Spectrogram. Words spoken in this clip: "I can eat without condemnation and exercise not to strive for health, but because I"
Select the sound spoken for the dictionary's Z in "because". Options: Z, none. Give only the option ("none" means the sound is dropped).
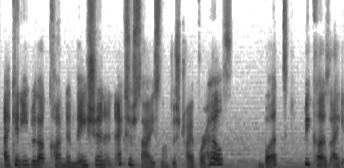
Z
